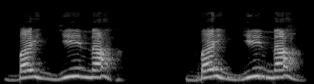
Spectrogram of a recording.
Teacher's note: آیت روکنے کی وجہ سے یہ تائے مربوطہ ہاں میں تبدیل ہو جائے گا.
